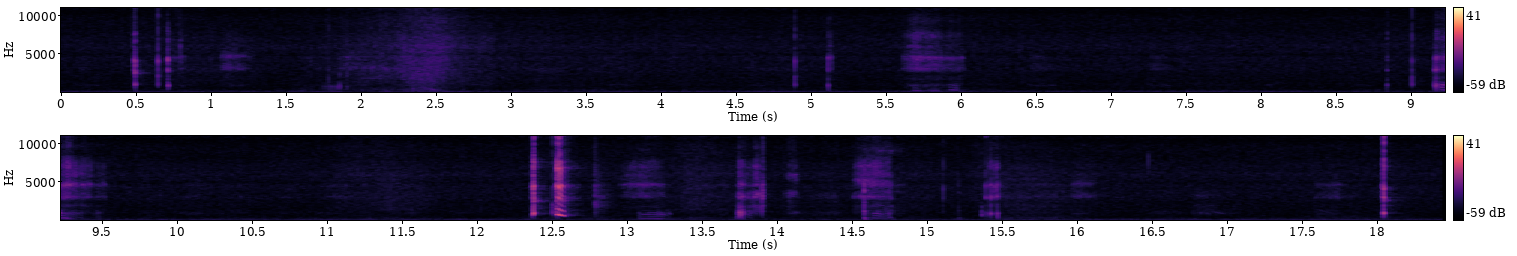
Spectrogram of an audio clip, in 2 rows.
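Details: 17-day-old newborn boy holding his head up, quiet room with brief, sharp catches in the breath a few seconds apart; newborn hiccups, a normal finding.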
